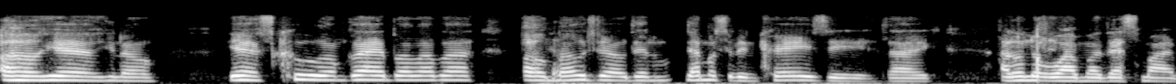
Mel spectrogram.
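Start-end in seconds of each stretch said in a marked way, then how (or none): 0.0-5.9 failed attempt at a put-on British accent. Retelling a woman's reply about having met before, in a bad british accent impression. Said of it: "that wasn't British".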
